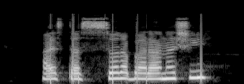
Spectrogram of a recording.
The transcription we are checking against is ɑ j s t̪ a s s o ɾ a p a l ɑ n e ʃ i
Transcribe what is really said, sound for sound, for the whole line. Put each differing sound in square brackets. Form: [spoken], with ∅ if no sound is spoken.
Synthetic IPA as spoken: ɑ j s t̪ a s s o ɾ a [b] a [ɾ] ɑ n [a] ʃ i

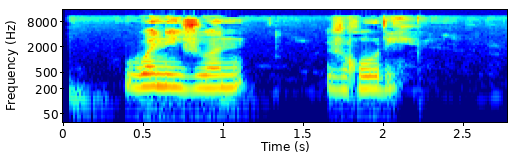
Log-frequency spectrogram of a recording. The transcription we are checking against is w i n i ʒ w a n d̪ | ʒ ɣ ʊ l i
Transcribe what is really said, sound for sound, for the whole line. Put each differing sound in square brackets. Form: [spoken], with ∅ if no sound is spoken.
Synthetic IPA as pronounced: w [a] n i ʒ w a n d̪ | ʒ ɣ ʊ [ɾ] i

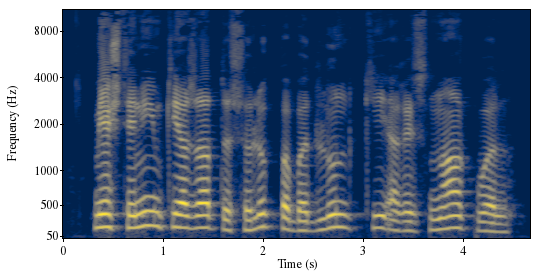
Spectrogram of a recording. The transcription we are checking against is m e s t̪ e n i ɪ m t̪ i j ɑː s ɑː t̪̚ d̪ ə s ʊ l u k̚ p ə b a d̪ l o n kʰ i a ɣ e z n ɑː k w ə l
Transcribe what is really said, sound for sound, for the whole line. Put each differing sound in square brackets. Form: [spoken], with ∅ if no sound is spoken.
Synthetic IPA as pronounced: m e [ʃ] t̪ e n i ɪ m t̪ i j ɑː [z] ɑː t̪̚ d̪ ə s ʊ l u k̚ p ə b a d̪ l [u] n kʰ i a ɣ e z n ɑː k w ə l

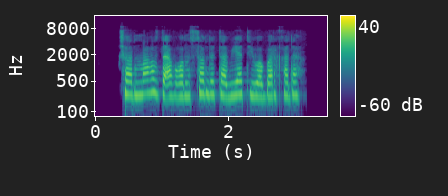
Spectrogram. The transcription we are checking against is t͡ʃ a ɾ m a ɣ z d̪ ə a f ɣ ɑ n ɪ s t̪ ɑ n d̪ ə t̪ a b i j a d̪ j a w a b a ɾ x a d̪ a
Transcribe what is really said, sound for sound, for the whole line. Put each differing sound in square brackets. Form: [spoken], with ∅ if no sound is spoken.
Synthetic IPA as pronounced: t͡ʃ [ɑ] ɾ m a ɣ z d̪ ə a f ɣ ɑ n ɪ s t̪ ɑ n d̪ ə t̪ a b i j a [t̪] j a w a b a ɾ x a d̪ a

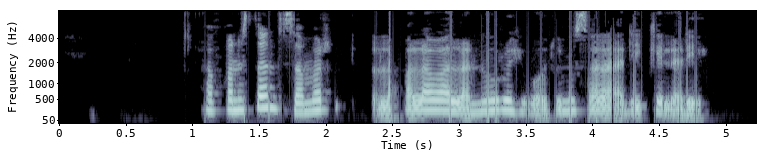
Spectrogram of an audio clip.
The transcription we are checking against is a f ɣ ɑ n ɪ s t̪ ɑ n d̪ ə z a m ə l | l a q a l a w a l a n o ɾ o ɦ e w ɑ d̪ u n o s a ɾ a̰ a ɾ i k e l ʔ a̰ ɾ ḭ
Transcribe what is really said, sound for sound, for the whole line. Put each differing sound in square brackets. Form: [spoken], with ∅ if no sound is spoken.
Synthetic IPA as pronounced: a f ɣ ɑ n ɪ s t̪ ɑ n d̪ ə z a m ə [ɾ] | l a [p] a l a w a l a n o ɾ o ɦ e w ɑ d̪ u n o s a ɾ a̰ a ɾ i k e l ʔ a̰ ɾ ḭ

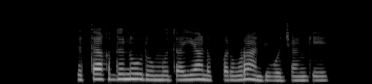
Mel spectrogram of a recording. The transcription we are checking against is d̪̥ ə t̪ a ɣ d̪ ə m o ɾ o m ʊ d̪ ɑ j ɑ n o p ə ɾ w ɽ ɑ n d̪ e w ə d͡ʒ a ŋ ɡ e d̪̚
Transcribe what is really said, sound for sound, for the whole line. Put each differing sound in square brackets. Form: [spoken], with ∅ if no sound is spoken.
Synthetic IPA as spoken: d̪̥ ə t̪ a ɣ d̪ ə [n] o ɾ o m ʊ d̪ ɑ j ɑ n o p ə ɾ w ɽ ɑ n d̪ e w ə d͡ʒ a ŋ ɡ e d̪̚

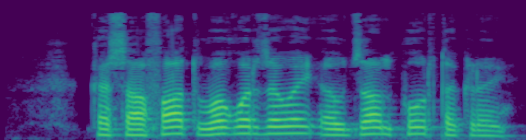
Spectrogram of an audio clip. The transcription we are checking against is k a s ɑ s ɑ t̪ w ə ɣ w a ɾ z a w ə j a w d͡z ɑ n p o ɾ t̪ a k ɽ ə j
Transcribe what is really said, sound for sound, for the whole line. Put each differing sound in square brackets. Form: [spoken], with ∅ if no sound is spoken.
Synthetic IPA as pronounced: k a s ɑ [f] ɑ t̪ w ə ɣ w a ɾ z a w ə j a w d͡z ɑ n p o ɾ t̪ a k ɽ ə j

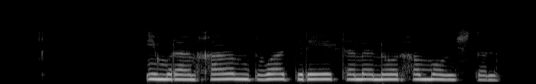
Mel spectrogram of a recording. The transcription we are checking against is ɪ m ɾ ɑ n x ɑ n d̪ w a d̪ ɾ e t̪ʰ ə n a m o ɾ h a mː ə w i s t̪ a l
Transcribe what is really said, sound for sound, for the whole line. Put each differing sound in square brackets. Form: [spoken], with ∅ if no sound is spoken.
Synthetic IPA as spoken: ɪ m ɾ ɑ n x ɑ n d̪ w a d̪ ɾ e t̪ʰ [a] n a [n] o ɾ h a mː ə w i [ʃ] t̪ [ə] l

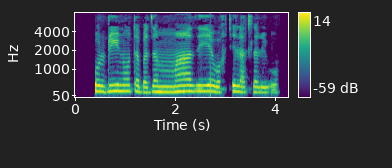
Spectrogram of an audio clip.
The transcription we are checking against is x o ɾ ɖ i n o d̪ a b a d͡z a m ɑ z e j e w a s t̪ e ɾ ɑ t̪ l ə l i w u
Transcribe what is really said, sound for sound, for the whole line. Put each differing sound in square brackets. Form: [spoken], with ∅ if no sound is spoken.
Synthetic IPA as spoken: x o ɾ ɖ i n o [t̪] a b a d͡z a m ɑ z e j e w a [x] t̪ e [l] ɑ t̪ l ə l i w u

